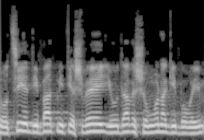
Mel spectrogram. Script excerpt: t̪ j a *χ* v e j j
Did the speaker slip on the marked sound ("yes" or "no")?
yes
